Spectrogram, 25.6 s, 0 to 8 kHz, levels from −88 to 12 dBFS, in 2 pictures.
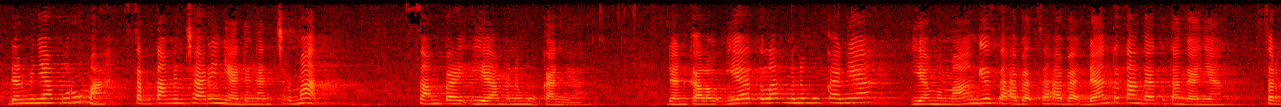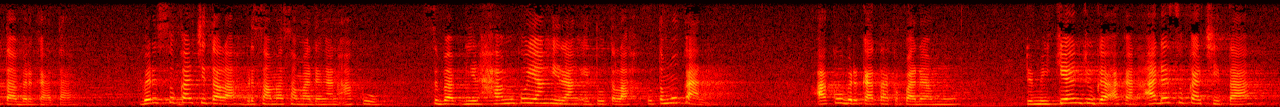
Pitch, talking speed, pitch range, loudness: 245 Hz, 95 wpm, 220-300 Hz, -26 LUFS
